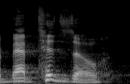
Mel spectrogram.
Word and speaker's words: baptizo: That word baptize comes from the Greek word baptizo. Actually, that's not the correct pronunciation. It's got like a D sound in there, baptizo.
